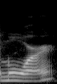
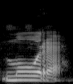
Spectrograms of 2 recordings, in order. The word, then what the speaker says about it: môre: It's a little bit easier, but you have to remember to read môre, because in English it's spelled like more. So don't say more, say môre. And the older generations of Afrikaans people, they might say it a little bit differently, and they sometimes say môre, but it's more commonly used as môre.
